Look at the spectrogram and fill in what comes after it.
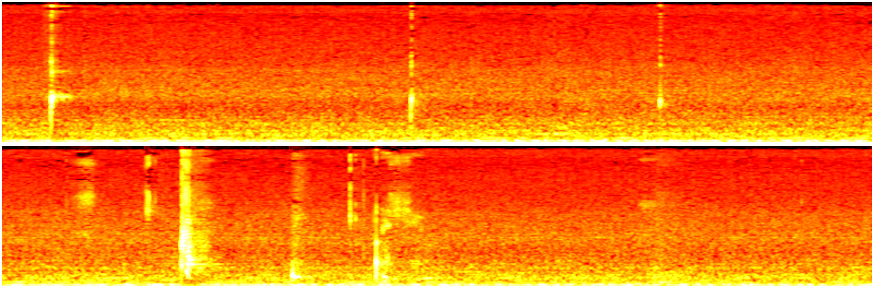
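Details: About one-day-old newborn baby with hiccups: brief, sharp, isolated hiccups at irregular intervals, about six in seventeen seconds, over quiet room noise.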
